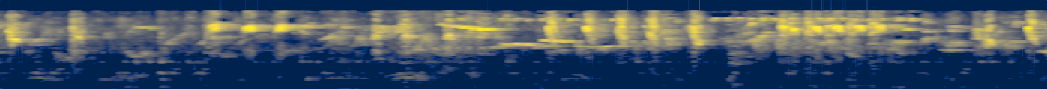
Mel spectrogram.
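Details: Sunbird song intended to set trainee birds singing: a lively, continuous twitter of high chirps, squeaky whistles and short buzzy trills, growing denser midway and carrying on without a break.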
